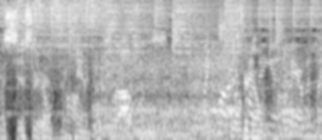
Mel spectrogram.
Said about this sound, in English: Ooh, this is the actual intro song.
